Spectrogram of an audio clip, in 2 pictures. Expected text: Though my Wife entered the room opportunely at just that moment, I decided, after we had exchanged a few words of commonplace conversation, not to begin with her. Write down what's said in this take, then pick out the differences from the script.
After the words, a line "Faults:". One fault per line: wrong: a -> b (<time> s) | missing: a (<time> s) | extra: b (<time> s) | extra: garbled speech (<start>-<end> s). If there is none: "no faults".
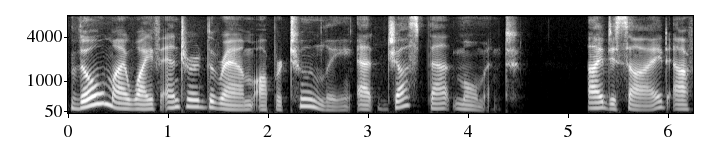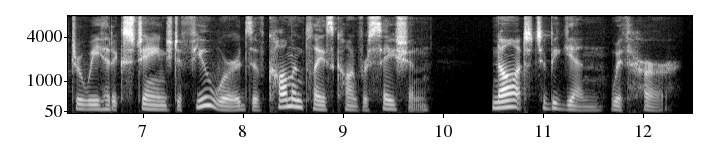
Though my Wife entered the ram opportunely at just that moment, I decide, after we had exchanged a few words of commonplace conversation, not to begin with her.
Faults:
wrong: room -> ram (1.5 s)
wrong: decided -> decide (5.3 s)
